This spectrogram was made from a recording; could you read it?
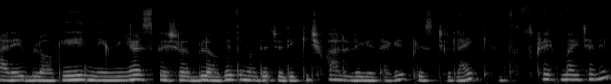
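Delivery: soft, quiet, late-night whisper.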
